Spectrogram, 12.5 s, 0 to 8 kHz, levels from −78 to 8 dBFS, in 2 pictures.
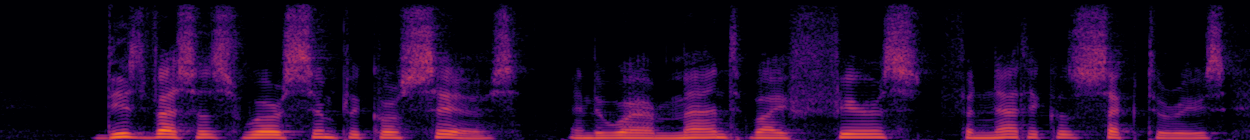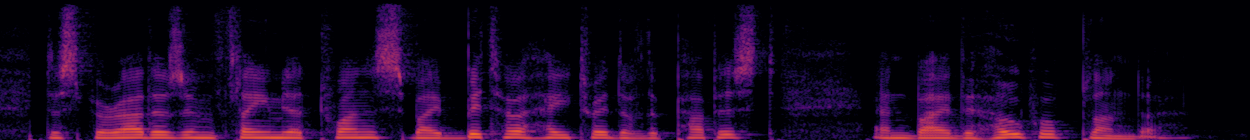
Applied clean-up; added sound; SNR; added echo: none; none; none; none.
